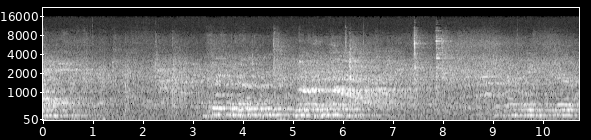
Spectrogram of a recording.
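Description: An amplified voice over the arena's public-address system echoing around the rink, likely the goal announcement. A few sharp clicks, such as sticks or the puck on the ice, sound during it.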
